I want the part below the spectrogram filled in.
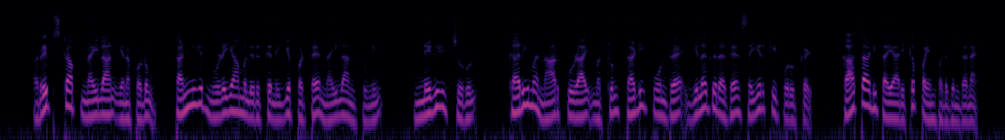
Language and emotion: Tamil, neutral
